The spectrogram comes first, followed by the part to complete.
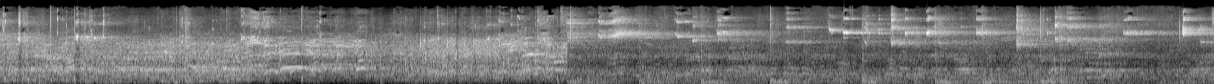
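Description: Live game sound in a gym: a hubbub of crowd and player voices, then, after a cut about halfway through, a basketball dribbled on a hardwood court with repeated thuds and short high sneaker squeaks.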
